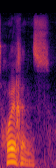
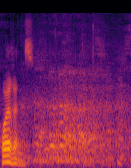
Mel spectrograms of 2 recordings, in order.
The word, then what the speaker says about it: Huygens: The second generation of Cartesians, in particular one Christian Huygens from Dutch Republic, Netherlands, I think it's pronounced like that, it's Huygens. Huy, clear throat, and ends, Huygens.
